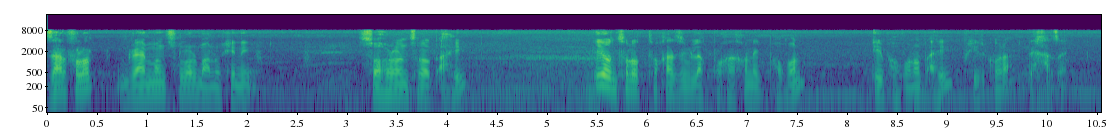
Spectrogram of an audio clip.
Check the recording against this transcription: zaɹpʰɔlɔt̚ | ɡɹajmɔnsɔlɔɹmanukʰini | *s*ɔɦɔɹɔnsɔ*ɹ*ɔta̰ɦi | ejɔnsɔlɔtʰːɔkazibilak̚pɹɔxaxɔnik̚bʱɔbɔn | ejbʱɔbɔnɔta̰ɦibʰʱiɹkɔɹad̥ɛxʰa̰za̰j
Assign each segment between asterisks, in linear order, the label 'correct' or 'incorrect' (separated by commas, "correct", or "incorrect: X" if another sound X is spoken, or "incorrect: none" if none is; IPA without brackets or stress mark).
correct, incorrect: l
